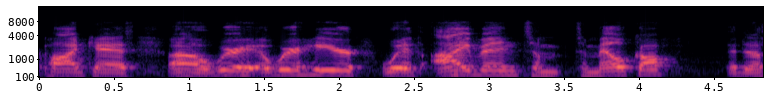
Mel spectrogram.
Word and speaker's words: Temelkov: We're here with Ivan Temelkov.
